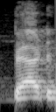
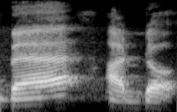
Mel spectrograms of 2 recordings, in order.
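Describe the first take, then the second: First: Said in the usual way. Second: बैड broken into "बै ... आ डो"; wrongly split word. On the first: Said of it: "एक ही बार में बोल देते हैं". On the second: Shown as a demonstration. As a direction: say बै, pause, then आ डो. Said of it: "ऐसा नहीं बोलते हैं".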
